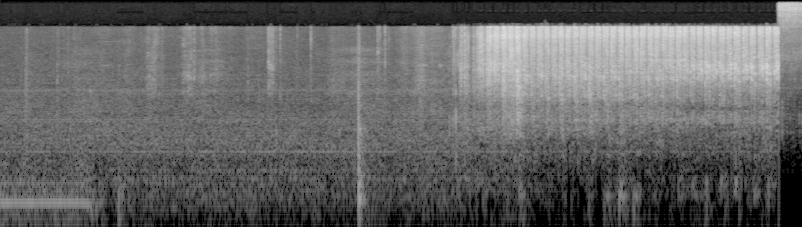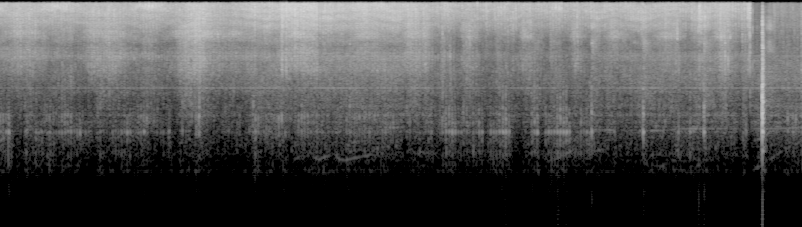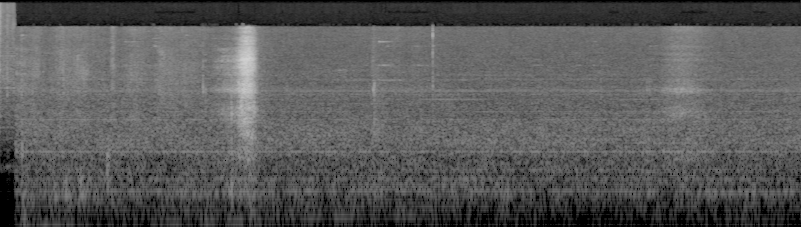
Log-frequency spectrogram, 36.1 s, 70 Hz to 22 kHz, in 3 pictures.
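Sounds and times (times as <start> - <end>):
sanding rasp: 6.9 - 24.0.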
